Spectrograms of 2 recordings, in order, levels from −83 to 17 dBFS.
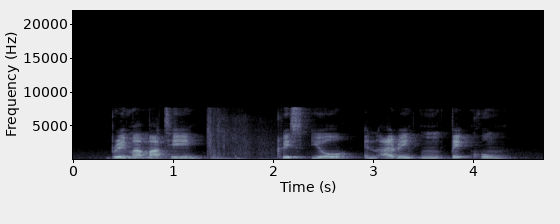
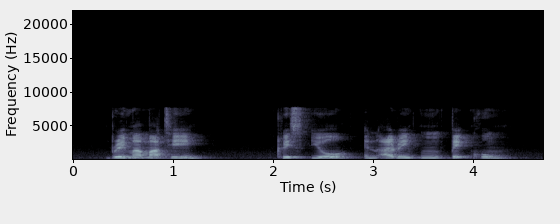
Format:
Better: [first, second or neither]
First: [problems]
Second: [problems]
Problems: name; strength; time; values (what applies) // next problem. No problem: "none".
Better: second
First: background sound (Explosion); 19 dB below the speech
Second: none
